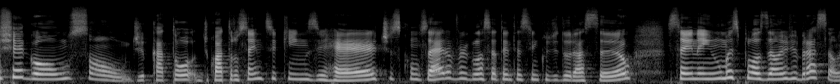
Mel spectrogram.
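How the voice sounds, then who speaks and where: A Brazilian woman with a São Paulo state accent, a guest audiologist explaining how hearing works as if giving a lesson, lively and full of restarts. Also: on the high side.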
